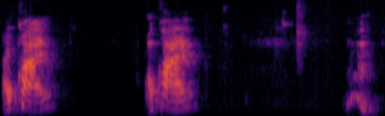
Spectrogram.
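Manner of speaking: talking between bites; chewing candy. Real, not acted. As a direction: mouth partly full. Seen 2: Right woman holds orange candy, bites and chews it while speaking.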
